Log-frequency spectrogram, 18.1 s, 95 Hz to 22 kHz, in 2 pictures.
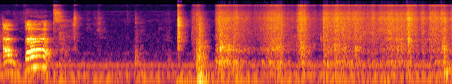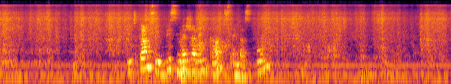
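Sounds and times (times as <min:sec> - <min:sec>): packaging rustling and clattering: 0:04.3 - 0:18.0.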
